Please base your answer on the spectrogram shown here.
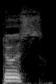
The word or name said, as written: tus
